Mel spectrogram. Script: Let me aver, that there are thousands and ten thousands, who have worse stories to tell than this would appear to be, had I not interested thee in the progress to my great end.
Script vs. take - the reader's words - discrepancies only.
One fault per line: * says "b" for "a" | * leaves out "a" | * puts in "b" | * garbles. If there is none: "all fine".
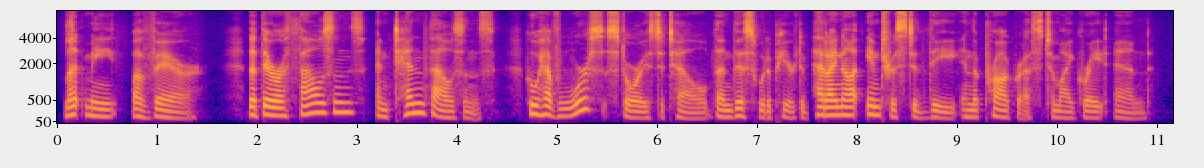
* leaves out "be"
